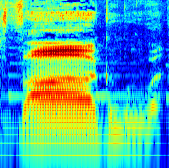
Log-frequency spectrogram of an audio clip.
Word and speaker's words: Vargoo: Mine's Vargoo, the monkey answered gleefully. Vargoo with the U silent.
